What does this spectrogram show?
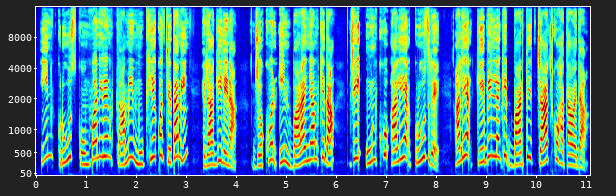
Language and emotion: Santali, angry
